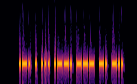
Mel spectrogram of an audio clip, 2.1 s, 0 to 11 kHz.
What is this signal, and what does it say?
Morse code, heard as a keyed tone, about 52 wpm, 700 Hz. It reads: RESPOND
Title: Seven Letter Words - 50wpm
